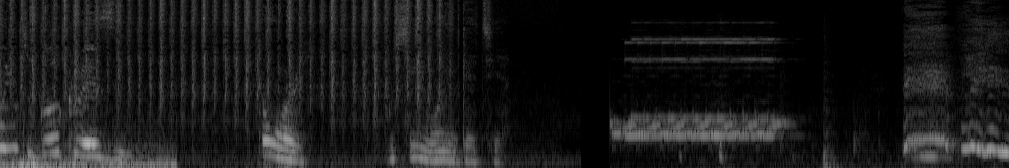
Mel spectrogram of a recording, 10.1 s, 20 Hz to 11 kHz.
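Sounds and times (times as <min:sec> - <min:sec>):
electronic telephone ringing: 0:06.1 - 0:08.0.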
